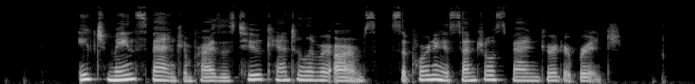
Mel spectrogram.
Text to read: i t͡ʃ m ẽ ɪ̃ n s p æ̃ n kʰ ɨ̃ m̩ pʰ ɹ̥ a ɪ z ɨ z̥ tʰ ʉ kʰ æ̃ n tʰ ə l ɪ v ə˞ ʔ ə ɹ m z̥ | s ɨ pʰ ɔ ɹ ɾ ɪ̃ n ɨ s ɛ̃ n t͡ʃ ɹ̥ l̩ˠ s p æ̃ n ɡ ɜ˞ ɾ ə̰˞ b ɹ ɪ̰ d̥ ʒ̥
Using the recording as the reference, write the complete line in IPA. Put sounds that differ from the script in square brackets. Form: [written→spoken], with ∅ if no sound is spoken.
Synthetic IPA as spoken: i t͡ʃ m ẽ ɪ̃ n s p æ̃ n kʰ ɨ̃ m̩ pʰ ɹ̥ a ɪ z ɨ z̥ tʰ ʉ kʰ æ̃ n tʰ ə l ɪ v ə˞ ʔ [ə→ɑ] ɹ m z̥ | s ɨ pʰ ɔ ɹ ɾ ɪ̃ [n→ŋ] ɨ s ɛ̃ n t͡ʃ ɹ̥ l̩ˠ s p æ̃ n ɡ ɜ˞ ɾ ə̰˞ b ɹ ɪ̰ d̥ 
